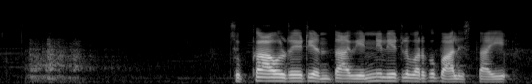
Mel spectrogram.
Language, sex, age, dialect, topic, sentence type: Telugu, female, 36-40, Southern, agriculture, question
